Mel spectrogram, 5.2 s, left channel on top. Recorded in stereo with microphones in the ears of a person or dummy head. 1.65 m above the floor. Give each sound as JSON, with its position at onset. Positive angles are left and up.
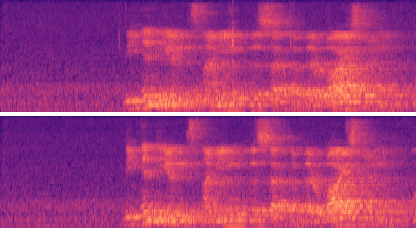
{"t": 1.5, "sound": "a man speaking", "side_deg": -75, "distance_m": 2.5}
